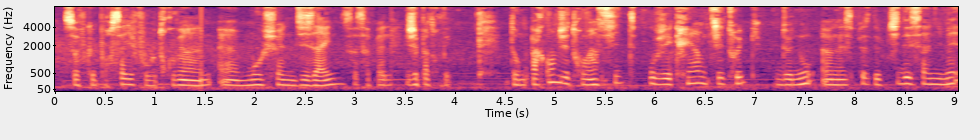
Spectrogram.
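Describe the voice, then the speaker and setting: Soft-spoken, a woman talks at a moderate pace in a very deep, low voice with ordinary pitch variation. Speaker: vlogger. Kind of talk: casual vlog intro to camera.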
